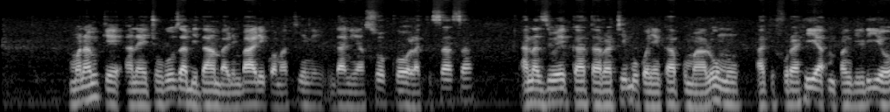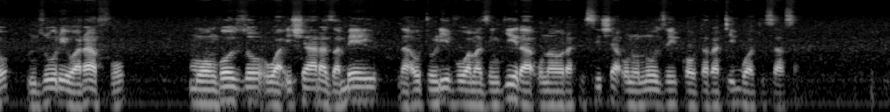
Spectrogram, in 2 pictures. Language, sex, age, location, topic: Swahili, male, 18-24, Dar es Salaam, finance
